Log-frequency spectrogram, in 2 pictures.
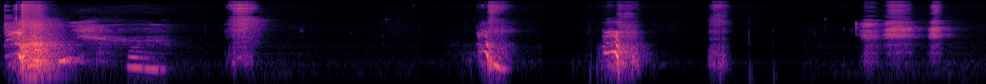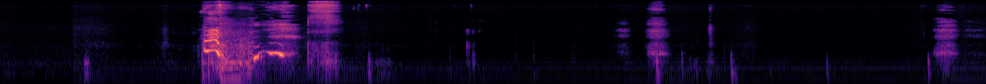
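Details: Deliberately muffled sneezes while trying to stifle them: a series of short, muffled sneeze bursts with quiet gaps and sniffs between them; repeated stifled sneezing.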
